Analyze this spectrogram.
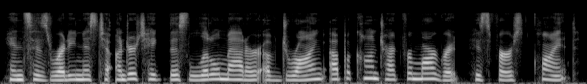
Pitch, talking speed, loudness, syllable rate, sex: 220 Hz, 185 wpm, -18 LUFS, 5.6 syllables/s, female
